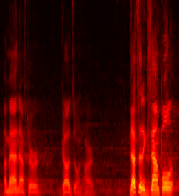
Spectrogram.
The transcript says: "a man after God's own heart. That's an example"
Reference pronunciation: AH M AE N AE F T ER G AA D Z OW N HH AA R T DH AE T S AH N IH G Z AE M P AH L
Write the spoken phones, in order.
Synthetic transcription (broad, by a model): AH M AE N AE F T ER G AA D Z OW N HH AA R T DH AE T S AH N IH G Z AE M P L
